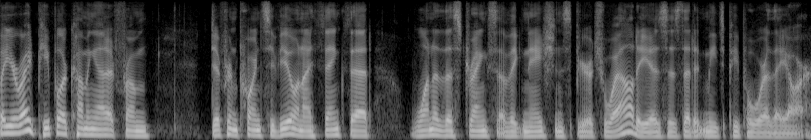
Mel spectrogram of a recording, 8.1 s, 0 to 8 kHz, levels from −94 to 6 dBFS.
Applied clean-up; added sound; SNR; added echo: none; none; none; none.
